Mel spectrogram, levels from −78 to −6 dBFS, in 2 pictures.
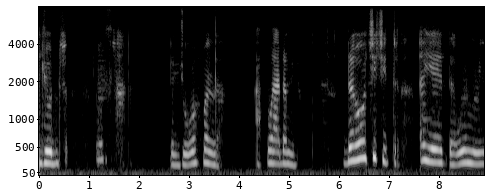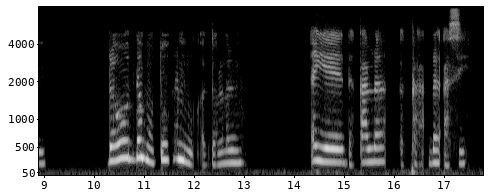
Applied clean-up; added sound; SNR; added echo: neural diffusion model UNIVERSE++.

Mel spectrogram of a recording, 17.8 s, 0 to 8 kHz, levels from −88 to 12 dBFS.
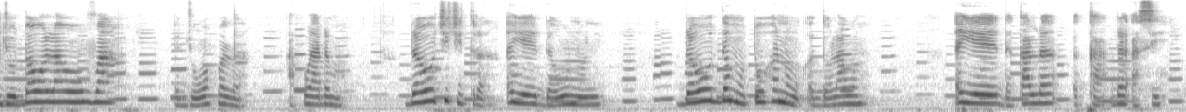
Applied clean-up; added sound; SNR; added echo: none; Wind instrument, woodwind instrument; 16 dB; none.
